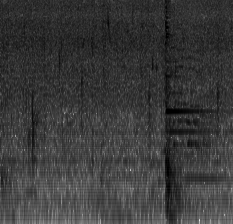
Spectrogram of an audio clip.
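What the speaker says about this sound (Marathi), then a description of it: "आपण घालूया आलं लसूणची पेस्ट आणि छानपैकी असं हलवून घेणार आहोत" Ginger-garlic paste stirred into cumin frying in oil for a drumstick masala, a faint steady sizzle with small crackles and one brief louder scrape of the spoon near the end.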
